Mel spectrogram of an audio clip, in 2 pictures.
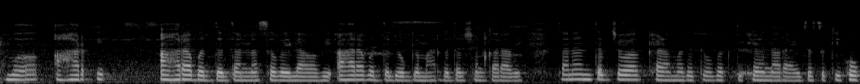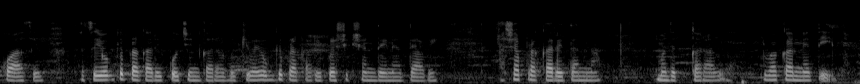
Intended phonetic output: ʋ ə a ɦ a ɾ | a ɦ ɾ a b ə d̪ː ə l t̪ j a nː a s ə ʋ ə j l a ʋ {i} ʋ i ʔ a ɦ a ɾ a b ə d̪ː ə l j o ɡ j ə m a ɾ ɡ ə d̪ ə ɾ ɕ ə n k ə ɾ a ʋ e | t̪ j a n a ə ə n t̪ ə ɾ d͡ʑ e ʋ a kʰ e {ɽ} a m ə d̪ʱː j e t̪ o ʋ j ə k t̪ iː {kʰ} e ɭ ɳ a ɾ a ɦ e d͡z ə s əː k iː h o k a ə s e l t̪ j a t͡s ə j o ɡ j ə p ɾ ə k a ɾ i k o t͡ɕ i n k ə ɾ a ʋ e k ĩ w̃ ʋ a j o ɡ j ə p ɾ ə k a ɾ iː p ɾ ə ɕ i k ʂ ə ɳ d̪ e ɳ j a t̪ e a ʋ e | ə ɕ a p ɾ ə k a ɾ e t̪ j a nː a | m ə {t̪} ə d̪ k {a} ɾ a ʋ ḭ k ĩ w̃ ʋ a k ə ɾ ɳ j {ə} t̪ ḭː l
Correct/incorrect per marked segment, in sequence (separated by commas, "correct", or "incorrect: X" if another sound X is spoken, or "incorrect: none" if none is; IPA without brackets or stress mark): incorrect: a, incorrect: ɭ, correct, incorrect: d̪, incorrect: ə, incorrect: a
